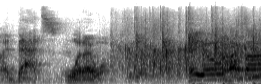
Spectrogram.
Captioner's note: audience clapping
